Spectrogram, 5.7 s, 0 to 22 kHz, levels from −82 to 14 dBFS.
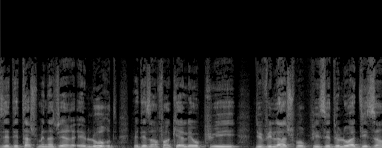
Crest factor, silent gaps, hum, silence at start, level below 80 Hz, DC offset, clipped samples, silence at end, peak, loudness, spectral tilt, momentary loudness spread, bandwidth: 18 dB; none; none; 0 s; -62 dBFS; under 0.1%; under 0.1%; 0 s; -4 dBFS; -22 LUFS; -5 dB/octave; 8 LU; 13.5 kHz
